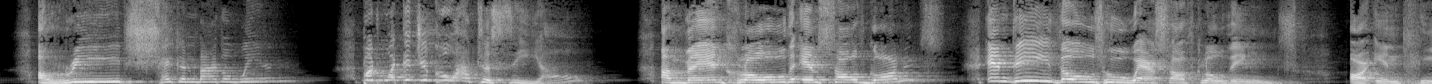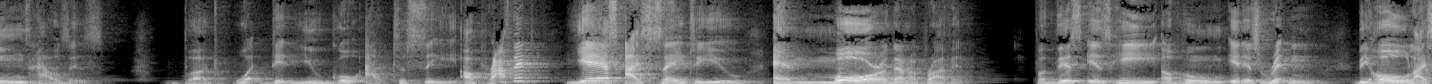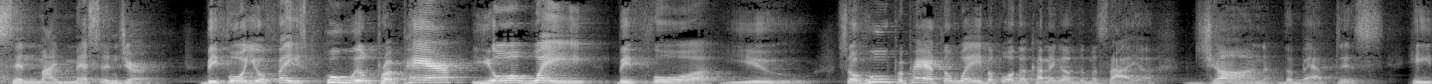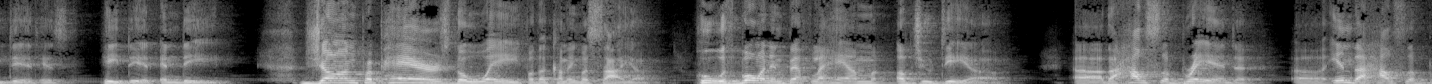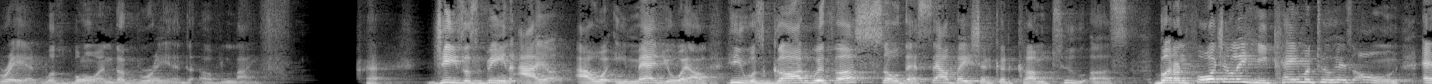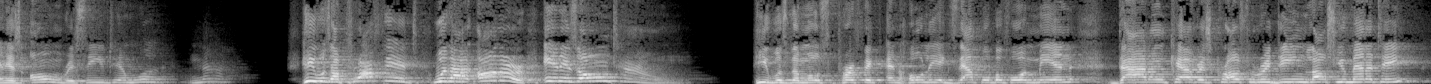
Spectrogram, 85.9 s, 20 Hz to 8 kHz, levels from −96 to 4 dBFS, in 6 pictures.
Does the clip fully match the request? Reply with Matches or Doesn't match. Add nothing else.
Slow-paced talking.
Matches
